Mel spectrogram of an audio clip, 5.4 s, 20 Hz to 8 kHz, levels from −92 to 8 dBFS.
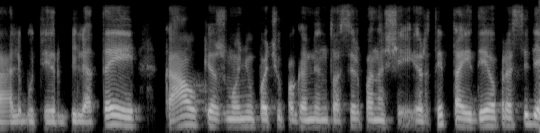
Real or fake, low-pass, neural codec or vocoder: fake; 7.2 kHz; codec, 44.1 kHz, 7.8 kbps, DAC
